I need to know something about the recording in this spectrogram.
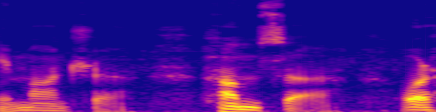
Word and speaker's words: Hamsa: And while we're breathing in and out, we're unconsciously saying a mantra, Hamsa or Hamsa. Now, hum, it's spelled H-A-M, but it's pronounced hum, is short for ahum or I.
